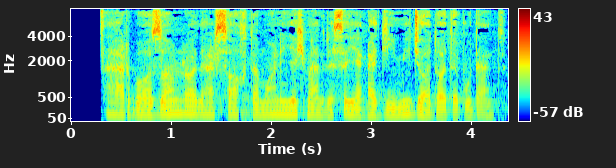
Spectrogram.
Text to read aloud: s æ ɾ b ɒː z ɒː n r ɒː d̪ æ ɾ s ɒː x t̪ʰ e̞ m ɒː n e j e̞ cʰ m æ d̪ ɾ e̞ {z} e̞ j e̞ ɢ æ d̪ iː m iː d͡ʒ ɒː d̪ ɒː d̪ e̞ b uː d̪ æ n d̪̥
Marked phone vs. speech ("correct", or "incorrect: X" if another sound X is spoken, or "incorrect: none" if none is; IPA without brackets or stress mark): incorrect: s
